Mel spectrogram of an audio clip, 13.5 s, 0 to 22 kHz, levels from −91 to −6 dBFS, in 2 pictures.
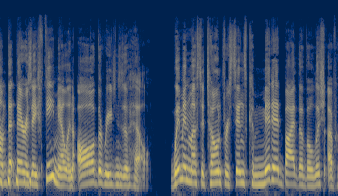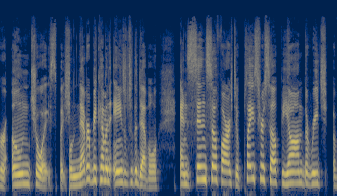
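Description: Whole compressed frames skipped twice: at 6.48 s about a tenth of a second of speech vanishes, and at 8.15 s roughly a fifth of a second, which fits one and then two frames of about 93 ms. Each time the speech simply jumps ahead.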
